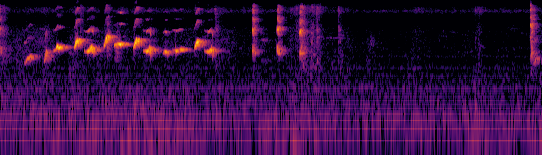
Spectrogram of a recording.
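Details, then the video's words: Cockatiel whistling a quick phrase of about a dozen slurred notes over three seconds, then a few scattered clicks and soft chirps before near quiet. "Cockatiel Singing Moments"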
